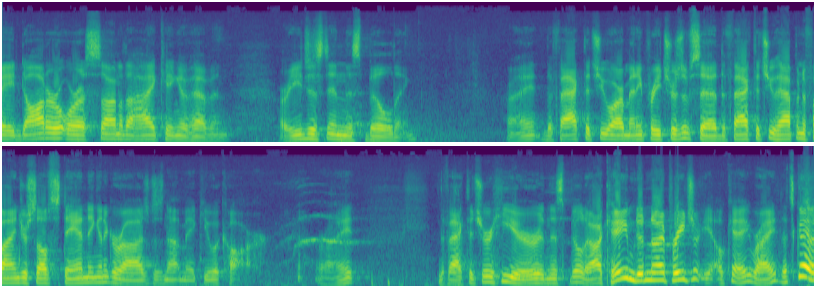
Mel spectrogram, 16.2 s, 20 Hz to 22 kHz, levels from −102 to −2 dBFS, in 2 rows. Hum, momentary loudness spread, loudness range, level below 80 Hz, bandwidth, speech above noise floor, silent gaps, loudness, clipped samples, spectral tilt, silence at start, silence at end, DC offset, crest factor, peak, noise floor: none; 15 LU; 8 LU; -54 dBFS; 17.5 kHz; 36 dB; none; -16 LUFS; under 0.1%; -4.5 dB/octave; 0 s; 0 s; under 0.1%; 16 dB; 0 dBFS; -51 dBFS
